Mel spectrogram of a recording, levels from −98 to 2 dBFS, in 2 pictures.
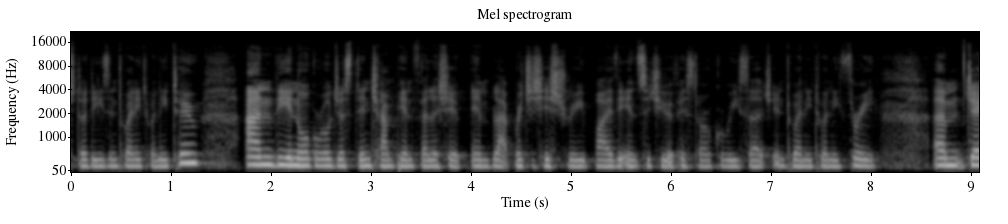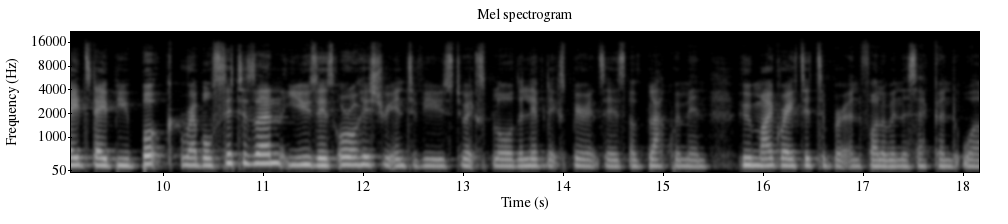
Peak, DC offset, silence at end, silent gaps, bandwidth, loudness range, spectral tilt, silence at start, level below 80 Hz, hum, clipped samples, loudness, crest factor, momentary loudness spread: -18 dBFS; under 0.1%; 0 s; none; 15.5 kHz; 8 LU; -5.5 dB/octave; 0.05 s; -86 dBFS; none; under 0.1%; -37 LUFS; 18 dB; 11 LU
